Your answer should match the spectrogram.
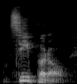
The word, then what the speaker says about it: Tsipouro: So the T makes a T sound.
